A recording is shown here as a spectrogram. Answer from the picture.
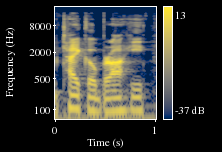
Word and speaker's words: Tycho Brahe: brahi this is a weird a weird name taiko brahi that's how you pronounce it tycho was a danish scientist he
